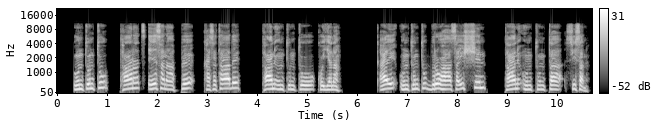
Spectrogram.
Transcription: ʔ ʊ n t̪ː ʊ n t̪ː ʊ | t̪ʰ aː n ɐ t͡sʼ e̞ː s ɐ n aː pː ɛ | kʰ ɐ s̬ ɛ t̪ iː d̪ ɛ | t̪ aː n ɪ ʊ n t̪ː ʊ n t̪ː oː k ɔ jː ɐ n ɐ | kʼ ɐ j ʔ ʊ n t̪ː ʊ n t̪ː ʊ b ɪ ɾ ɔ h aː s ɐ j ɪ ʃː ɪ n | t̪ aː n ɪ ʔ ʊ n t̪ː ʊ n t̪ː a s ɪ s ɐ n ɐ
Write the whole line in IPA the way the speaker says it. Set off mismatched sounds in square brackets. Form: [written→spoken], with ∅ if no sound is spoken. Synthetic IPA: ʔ ʊ n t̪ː ʊ n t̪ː ʊ | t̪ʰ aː n ɐ t͡sʼ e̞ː s ɐ n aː pː ɛ | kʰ ɐ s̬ ɛ t̪ [iː→aː] d̪ ɛ | t̪ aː n ɪ ʊ n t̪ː ʊ n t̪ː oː k ɔ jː ɐ n ɐ | kʼ ɐ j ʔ ʊ n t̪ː ʊ n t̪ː ʊ b ɪ ɾ ɔ h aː s ɐ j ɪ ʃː ɪ n | t̪ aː n ɪ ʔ ʊ n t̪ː ʊ n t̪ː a s ɪ s ɐ n ɐ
